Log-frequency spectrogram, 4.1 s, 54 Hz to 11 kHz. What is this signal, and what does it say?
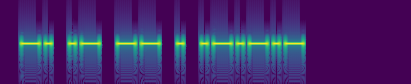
Morse code, heard as a keyed tone, about 20 wpm, 700 Hz. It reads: NAME.
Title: Sentences from Top 200 Words and Abbreviations 20wpm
